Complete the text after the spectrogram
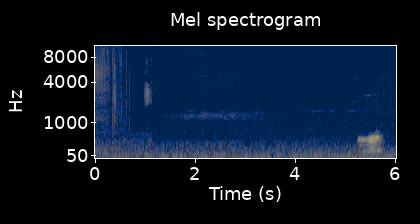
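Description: A bowstring creaks as a bow is drawn.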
